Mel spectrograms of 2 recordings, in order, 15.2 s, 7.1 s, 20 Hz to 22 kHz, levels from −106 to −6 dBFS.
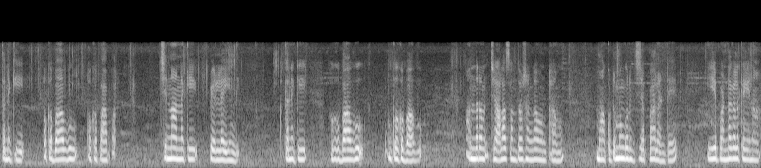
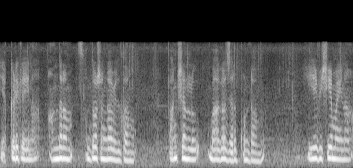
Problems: none marked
